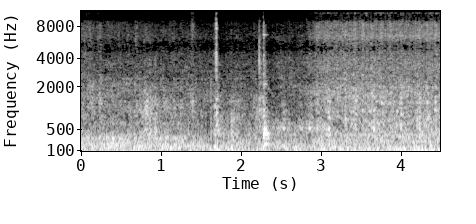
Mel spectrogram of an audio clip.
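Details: 2014 Toyota Tacoma TRD OffRoad at idle: occasional dull clunks over low rumble, only at idle or slightly above; the AC compressor clutch and coil had melted and failed, and replacing them cured the noise.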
